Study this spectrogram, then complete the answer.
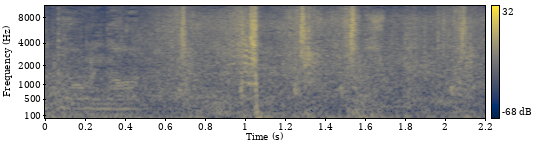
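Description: Fireballs whoosh past and burst with a bang.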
